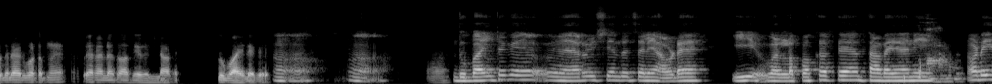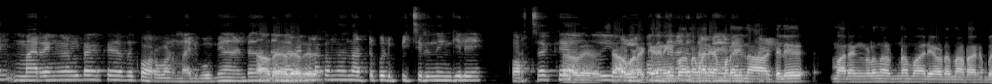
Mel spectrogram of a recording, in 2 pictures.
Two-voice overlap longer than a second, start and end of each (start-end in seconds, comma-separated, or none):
16.0-17.8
